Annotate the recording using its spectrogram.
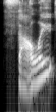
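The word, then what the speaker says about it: phthalates: Another important hormone disruptor in plastics is called phalates, which is spelled with a silent P, so don't ask me to spell it right now, but phalates.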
